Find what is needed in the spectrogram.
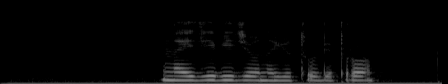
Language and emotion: Russian, neutral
